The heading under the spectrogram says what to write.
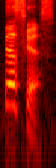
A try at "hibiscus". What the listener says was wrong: I love the separation of the words there. It's hibiscus. Say it with some oomph, man.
